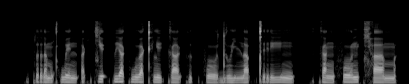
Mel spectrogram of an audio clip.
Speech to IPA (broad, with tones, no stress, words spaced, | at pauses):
pra˨˩mkʰwe˨˩nʔa˥˩k̚t͡ɕe˥˩ʔ pi˥˩a̯kwu˧a̯kʰliː˨˩kaː˩˦ kɯ˨˩k̚foː˩˦ duː˧jna˦˥p̚triː˥˩ŋ | ka˨˩ŋfoː˦˥nt͡ɕʰa˧m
